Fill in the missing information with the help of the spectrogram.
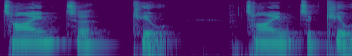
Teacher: notice the pronunciation time to the two becomes ta because we stress time and kill time to kill time to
